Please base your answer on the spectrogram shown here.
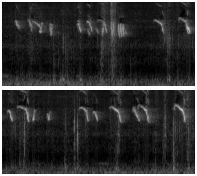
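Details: Week-old hatchery chicks, eight Rhode Island Red hens, two Black Sumatra hens and a mystery chick, chorus in high, thin, downward-curving peeps, several overlapping at once, with scratchy taps and a steady low hum.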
